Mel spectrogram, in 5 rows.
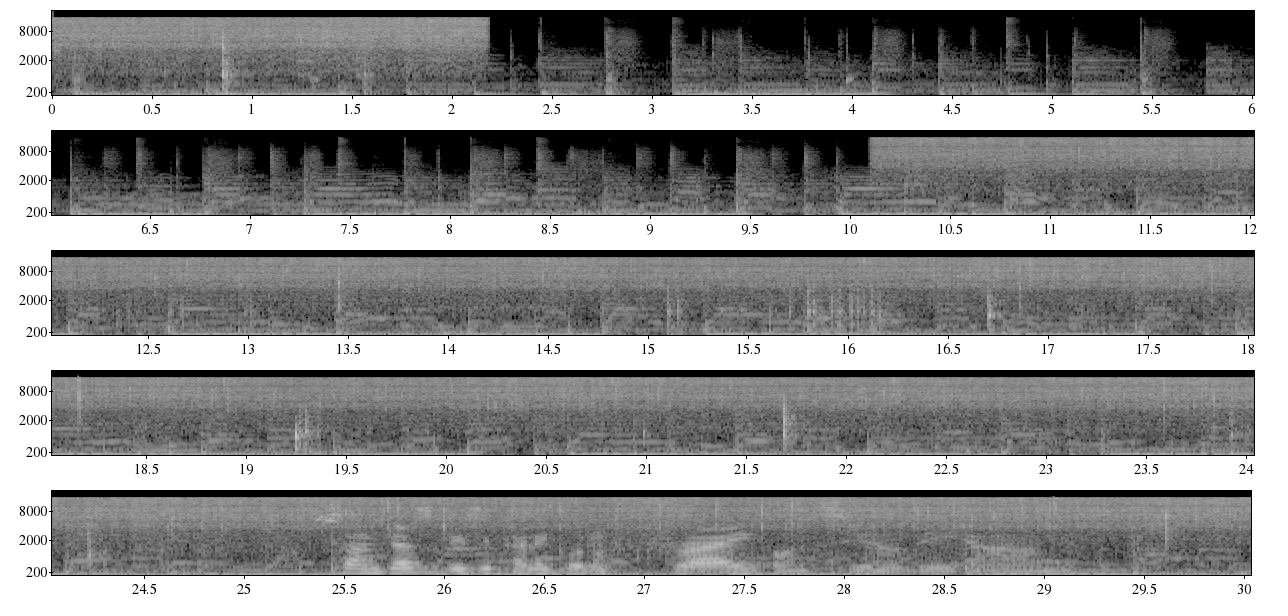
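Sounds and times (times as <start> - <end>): chicken sizzling in a pan: 0.0 - 2.2, 10.1 - 30.0
music with bass line: 0.0 - 30.0.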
